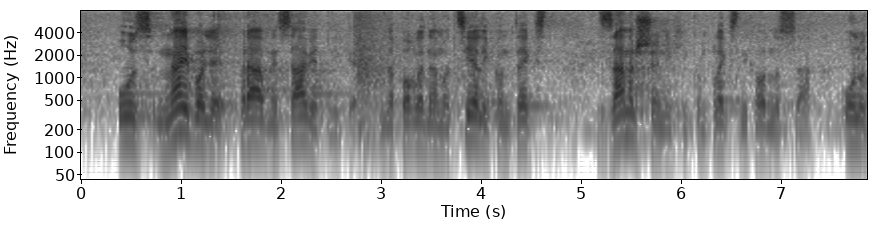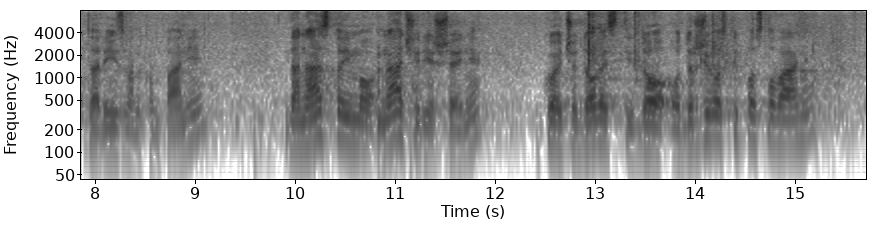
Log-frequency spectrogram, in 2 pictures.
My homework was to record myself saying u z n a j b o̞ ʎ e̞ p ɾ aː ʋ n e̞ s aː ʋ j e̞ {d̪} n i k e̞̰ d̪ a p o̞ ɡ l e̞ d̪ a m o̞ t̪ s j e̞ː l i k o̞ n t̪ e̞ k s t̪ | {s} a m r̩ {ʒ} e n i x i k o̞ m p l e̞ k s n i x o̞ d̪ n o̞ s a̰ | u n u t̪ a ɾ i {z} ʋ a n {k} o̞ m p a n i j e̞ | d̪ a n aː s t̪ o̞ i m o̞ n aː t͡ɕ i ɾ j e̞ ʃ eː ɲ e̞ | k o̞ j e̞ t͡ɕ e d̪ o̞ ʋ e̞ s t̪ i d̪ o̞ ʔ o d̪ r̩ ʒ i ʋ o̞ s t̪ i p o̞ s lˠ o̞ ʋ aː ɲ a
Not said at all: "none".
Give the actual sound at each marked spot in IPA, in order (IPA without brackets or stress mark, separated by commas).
t̪, z, ʃ, z, k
